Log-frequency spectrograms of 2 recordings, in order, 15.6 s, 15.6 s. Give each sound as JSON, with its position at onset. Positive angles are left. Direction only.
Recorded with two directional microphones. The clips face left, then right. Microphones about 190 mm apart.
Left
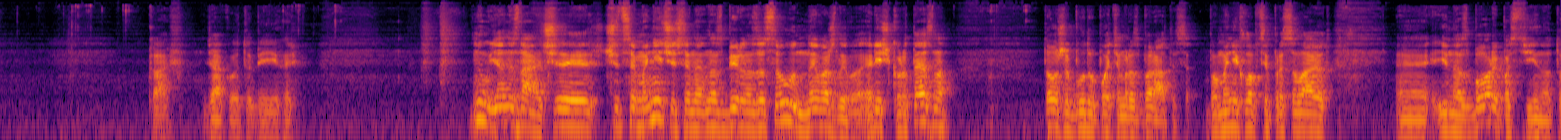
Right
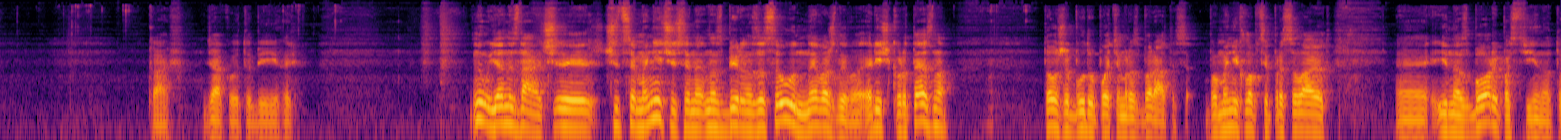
{"t": 1.5, "sound": "speech", "side_deg": -40}
{"t": 4.7, "sound": "speech", "side_deg": -55}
